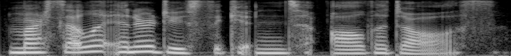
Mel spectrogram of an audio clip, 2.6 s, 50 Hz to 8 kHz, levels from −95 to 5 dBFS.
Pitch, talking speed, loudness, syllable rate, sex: 225 Hz, 190 wpm, -18 LUFS, 5.9 syllables/s, female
